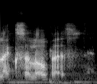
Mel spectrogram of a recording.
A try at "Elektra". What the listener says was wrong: Elektra, not Alexa. Elektra. Like Carmen Electra.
